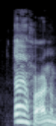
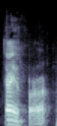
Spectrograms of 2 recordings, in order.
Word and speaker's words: 待会儿: で注意はですね、この待つという漢字、も普通は第 4 声なんですね。第ですけど、待会儿の場合は第 1 声で発音する場合も多いです。待会儿、待会儿、まあ、どっちでもいいんですね。よくあるのは第 1 声で発音するそうです。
